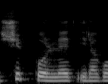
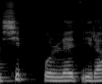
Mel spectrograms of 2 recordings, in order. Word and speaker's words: 쉽볼렛: 만약 그가 아니다라고 대답하면 그들은 쉽볼렛이라고 말해보라고 했고 그가 십볼렛이라 말하여 정확하게 발음하지 못하면 그들은 그를 잡아다가 요단강 나루터에서 죽였습니다.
